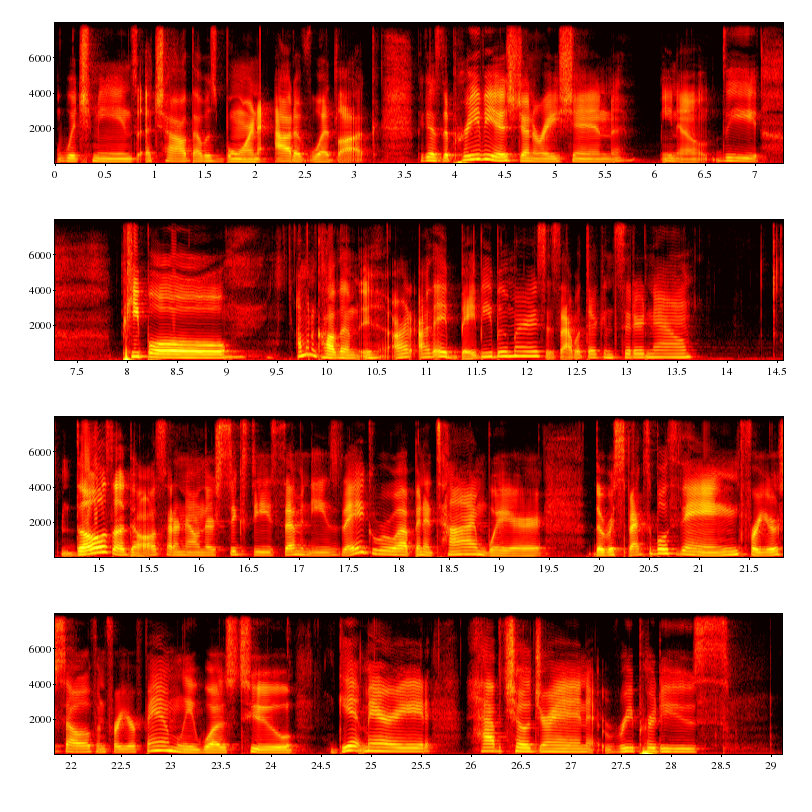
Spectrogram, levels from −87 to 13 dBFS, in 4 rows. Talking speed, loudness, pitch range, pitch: 135 wpm, -17 LUFS, 145-190 Hz, 165 Hz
